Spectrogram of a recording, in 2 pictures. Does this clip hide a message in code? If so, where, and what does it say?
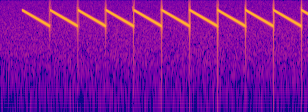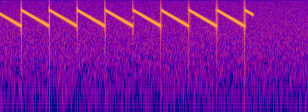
No, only a tone that sweeps in pitch again and again.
